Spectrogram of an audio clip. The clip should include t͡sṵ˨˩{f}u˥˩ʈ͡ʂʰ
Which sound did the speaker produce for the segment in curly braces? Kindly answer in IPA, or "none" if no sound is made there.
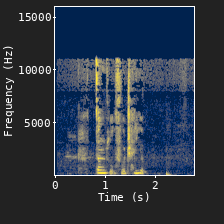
f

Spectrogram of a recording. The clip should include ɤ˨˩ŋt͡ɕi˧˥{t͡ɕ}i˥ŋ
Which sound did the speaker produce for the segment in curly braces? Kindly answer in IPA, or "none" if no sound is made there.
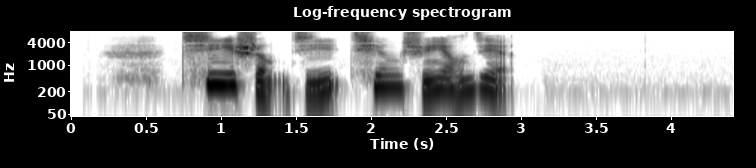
t͡ɕʰ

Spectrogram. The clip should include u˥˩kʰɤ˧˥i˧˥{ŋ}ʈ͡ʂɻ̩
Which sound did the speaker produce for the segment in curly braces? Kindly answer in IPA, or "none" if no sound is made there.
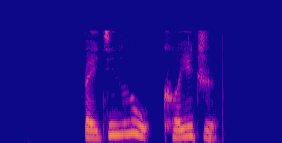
none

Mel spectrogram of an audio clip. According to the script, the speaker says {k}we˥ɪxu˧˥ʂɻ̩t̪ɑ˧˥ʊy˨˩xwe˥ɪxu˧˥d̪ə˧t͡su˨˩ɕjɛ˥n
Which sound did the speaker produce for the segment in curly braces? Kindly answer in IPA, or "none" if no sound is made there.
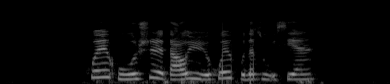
x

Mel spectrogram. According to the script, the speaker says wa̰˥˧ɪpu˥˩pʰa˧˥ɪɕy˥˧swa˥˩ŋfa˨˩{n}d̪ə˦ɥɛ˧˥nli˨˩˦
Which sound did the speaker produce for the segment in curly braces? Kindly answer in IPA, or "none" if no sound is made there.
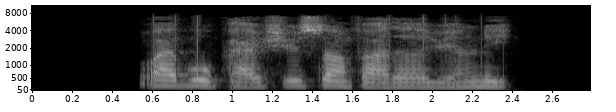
none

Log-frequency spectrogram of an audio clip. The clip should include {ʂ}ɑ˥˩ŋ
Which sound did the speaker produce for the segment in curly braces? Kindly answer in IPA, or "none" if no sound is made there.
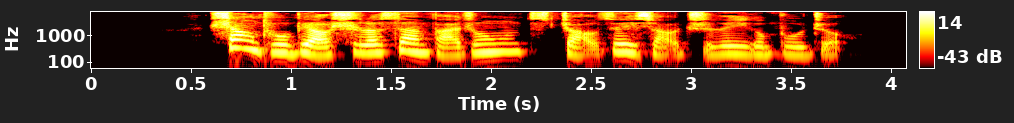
ʂ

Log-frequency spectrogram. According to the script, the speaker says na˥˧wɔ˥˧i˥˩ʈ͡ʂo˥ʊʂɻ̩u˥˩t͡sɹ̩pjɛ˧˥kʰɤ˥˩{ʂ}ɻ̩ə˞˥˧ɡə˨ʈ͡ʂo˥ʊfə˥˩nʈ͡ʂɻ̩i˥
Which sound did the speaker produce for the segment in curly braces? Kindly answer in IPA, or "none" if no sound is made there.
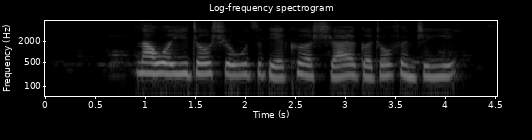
ʂ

